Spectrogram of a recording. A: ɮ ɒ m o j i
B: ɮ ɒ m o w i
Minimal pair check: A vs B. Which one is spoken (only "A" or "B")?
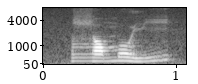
A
